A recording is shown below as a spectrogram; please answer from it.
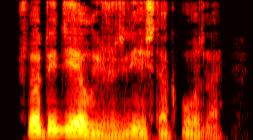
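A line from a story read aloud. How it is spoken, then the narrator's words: Plain. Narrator (Russian): спросил Харри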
